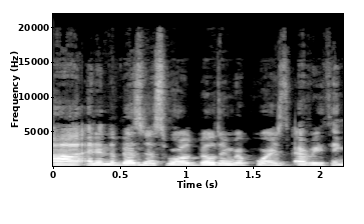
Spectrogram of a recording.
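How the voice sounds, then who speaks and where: At a very fast pace, a woman talks with an American accent. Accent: Indian accent, now sounds largely American. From India. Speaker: business owner. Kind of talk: podcast interview. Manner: halting, many fillers.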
